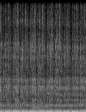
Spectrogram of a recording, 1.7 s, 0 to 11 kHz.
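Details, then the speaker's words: Classic car with a 365 hp 460 V8 and newly fitted dual exhaust, revived after long storage: a lumpy but even low burble with regular exhaust pulses and no knocks; a normal, healthy idle. "I had to dual exhaust put on it yeah listen to that thing hurt he's got the 365 horse 460."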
